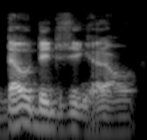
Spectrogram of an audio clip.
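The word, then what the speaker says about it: 道: donc là c'est le DAO le D en chinois se prononce entre le D français et le T français donc c'est un peu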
